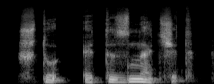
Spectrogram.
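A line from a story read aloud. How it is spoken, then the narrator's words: Quiet repetition. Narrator (Russian): повторила тихо Таня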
